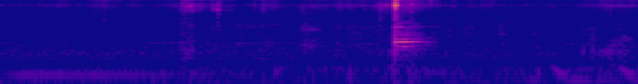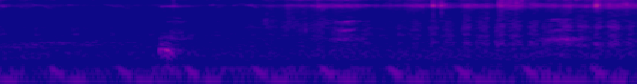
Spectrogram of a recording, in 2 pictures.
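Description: Soft crumbling and scraping of loose soil as it is pressed by hand around a newly planted banana sucker, with one sharp tap about two and a half seconds in. Near the end a dog's panting comes in close and grows louder.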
